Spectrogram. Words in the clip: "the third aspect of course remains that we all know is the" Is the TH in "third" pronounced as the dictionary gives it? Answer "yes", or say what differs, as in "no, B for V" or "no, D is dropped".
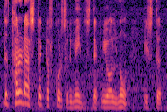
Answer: no, T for TH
